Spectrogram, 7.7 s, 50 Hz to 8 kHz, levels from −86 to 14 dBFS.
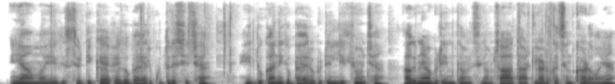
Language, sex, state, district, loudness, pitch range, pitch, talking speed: Kumaoni, male, Uttarakhand, Uttarkashi, -16 LUFS, 110-120 Hz, 115 Hz, 210 wpm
